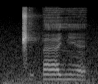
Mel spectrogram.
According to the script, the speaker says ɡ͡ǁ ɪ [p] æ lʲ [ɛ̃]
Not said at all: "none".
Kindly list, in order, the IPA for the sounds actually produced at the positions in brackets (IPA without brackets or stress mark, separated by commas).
p, ɛ̃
